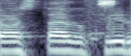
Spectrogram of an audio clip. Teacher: শেষের রোয়াটা পাতলা হবে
